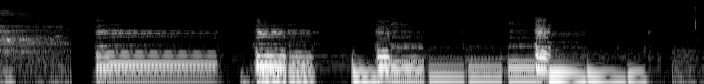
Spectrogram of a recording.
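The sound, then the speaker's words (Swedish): Electric guitar played through a Leslie rotary speaker effect: a short burst of noise, then a series of loud, sustained chords with brief gaps, their tone swirling and slightly distorted, with no talking. “Jag tror du kan, det är mitt Leslie Sound som är på där på Honja, så det är bara att trycka...”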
